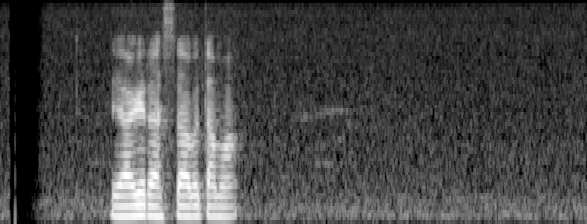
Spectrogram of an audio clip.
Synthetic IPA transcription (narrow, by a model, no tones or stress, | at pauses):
ejaːɡeɾasaːʋət̪ama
